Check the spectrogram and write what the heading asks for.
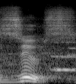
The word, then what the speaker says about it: Zeus: so let's just say everybody watching to the 100 or so people like you wanted to give Zeus a cast compliment.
